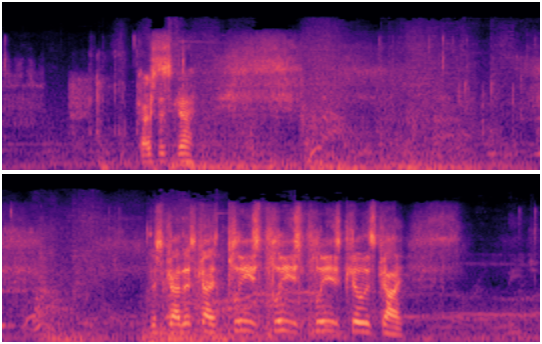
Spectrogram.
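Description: Spell effects whoosh and crackle during a fight in a game.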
